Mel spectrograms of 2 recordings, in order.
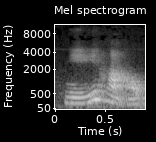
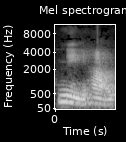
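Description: First: The first syllable has a rising tone. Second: The first syllable has a low dipping tone. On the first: "chúng ta sẽ đọc là nỉ hảo" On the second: "Hoặc là nỉ hảo"

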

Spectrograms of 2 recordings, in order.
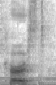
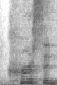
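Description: First: The word is said with one syllable. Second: The word is said with two syllables.

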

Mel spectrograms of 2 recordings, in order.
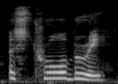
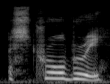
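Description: No difference in how they are said.

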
